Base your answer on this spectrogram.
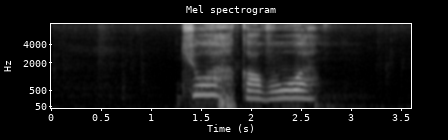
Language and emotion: Russian, angry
